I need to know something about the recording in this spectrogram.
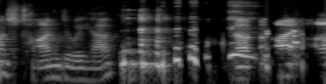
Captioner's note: laughing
